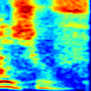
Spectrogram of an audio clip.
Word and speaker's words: Richoufftz: Donc en fait, il paraît qu'il ne faut pas prononcer le TZ, c'est ça? Parce que le TZ a été rajouté au cours de l'histoire, on ne sait pas pourquoi.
